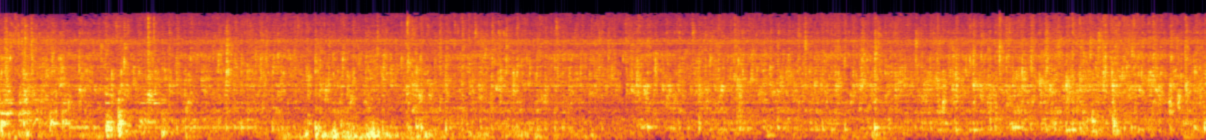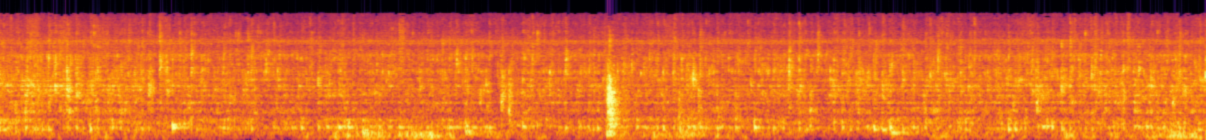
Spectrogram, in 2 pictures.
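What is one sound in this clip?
A trowel scrapes mortar into the gaps of a brick wall.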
